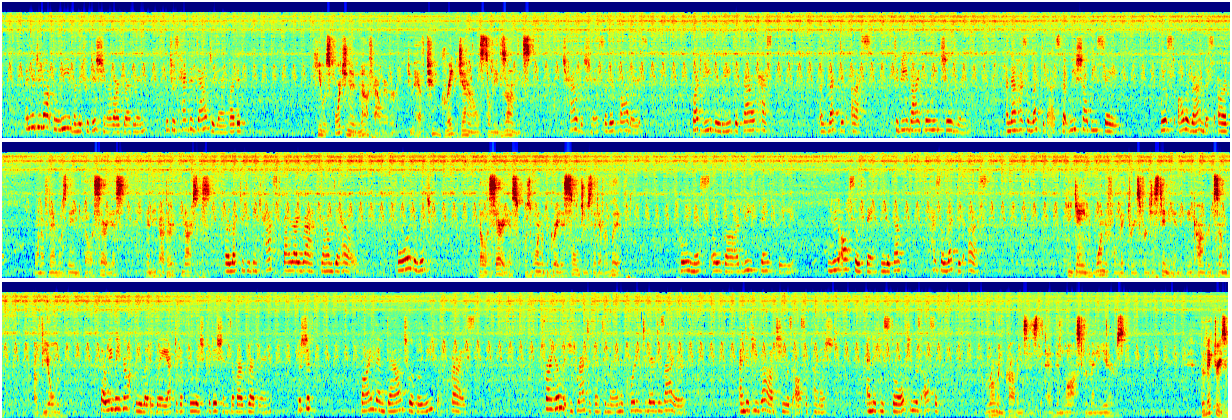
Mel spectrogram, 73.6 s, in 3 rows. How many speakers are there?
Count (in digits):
2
